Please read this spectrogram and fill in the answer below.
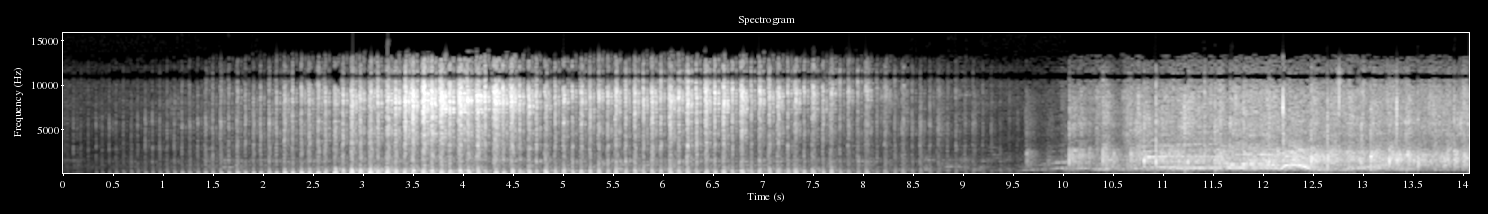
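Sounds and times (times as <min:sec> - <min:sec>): man imitating a helicopter: 0:00.0 - 0:09.6.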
